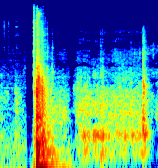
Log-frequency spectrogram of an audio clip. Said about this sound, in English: Get the door while you're at it.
